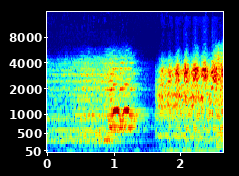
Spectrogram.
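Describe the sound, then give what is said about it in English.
A horse neighing loudly: a long whinny that fades, then after a brief break a second, brighter, quavering neigh, with no talk. “Gus turns into the fourth horse”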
